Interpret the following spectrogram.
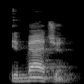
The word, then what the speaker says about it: imagine: at the pronunciation pronunciation imagine M im a im J J strong sound image I imag imagine imagine stress on the second syllable imagine imagine imagine imagine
